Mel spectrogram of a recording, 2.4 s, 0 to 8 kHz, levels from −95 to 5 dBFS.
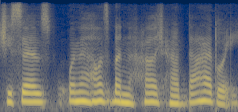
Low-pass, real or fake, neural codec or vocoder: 7.2 kHz; fake; codec, 16 kHz, 0.5 kbps, FreqCodec, larger model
